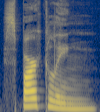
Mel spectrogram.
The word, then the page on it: sparkling: spάːrkliŋ; スパァクリン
